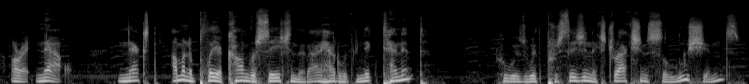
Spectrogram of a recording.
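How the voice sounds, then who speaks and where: Mellow-voiced man hosting a podcast. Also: medium pitch, dry recording. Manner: conversational, repeats words, many fillers. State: losing his voice. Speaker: podcast host. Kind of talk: casual podcast monologue.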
